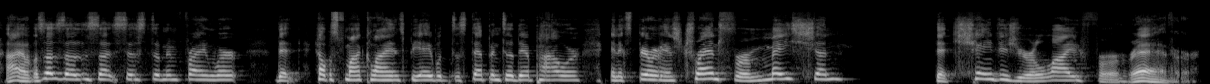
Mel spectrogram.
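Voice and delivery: high, slow, syrupy sales pitch; hammed-up coach selling her transformation; mocking pitch voice. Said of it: "I'm just being facetious".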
